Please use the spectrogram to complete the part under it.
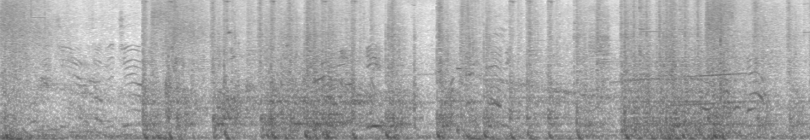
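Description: Bursts of rapid gunfire in the video game Watch Dogs: Legion, a dense fusillade of shots and impacts crackling throughout while someone speaks over the action.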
